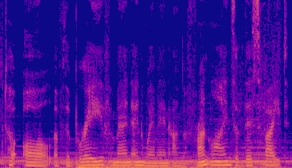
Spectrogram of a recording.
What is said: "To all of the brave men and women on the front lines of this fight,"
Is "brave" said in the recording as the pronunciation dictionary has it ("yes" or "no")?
yes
